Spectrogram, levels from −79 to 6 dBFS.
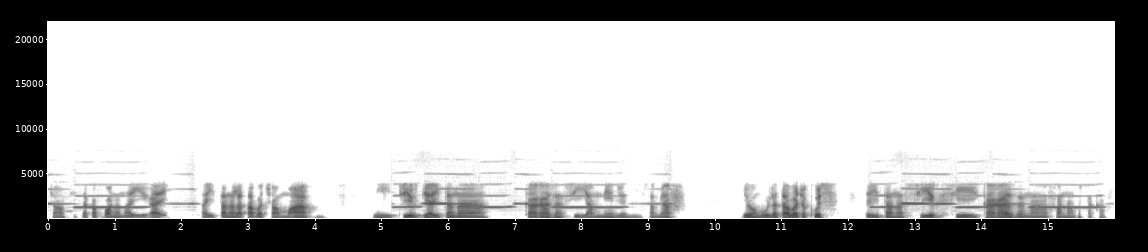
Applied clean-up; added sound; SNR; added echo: none; Wind instrument, woodwind instrument; 9 dB; none.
